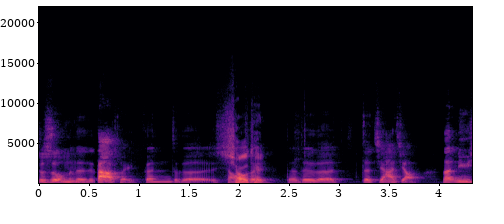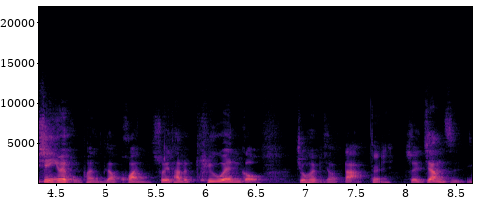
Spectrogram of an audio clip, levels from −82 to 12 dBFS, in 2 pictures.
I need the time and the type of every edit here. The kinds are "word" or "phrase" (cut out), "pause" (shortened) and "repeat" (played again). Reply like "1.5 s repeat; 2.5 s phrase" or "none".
none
